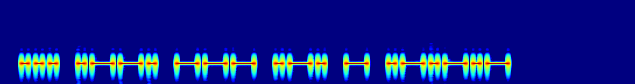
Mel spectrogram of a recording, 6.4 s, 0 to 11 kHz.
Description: Morse code, heard as a keyed tone, about 17 wpm, 700 Hz. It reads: SPORT.
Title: Sentences from Top 1000 Words - Review Part 4 - 17wpm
